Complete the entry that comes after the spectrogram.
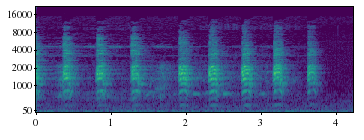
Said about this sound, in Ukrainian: А так загелготав гусак з гускою.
